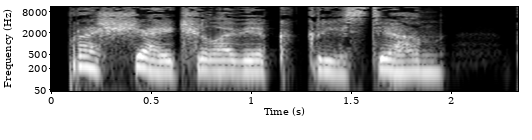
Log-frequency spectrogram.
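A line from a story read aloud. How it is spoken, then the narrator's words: Sad whisper. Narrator (Russian): прошептала гарпия с грустью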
